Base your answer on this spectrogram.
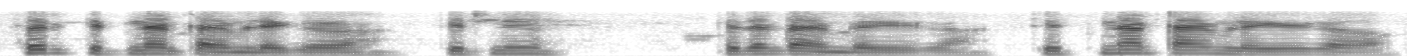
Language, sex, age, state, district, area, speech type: Hindi, male, 30-45, Uttar Pradesh, Bhadohi, rural, conversation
